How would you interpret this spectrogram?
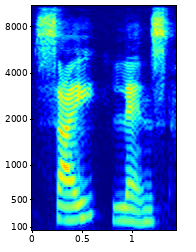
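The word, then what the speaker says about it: silence: यह है साइलेंस। यहां पर उच्चारण देख सकते हैं। साइलेंस एस आई को साई पढ़ा। ठीक है? और फिर एल जुड़ गया। इस ई एन सी ई में लेंस बन गया।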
